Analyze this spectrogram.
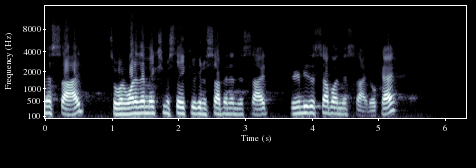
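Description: A man speaks calmly nearby in an echoing hall.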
